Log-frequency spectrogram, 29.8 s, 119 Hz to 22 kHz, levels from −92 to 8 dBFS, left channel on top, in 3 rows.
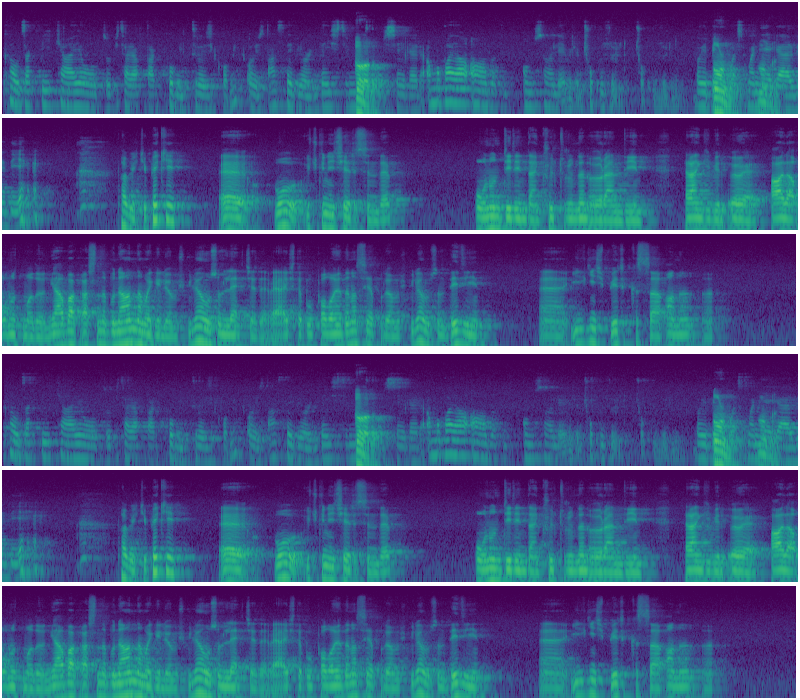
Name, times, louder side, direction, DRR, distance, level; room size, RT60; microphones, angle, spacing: voice 1, 0.0-4.5 4.8-6.2 6.5-10.4 10.9-11.3, left 3 dB, 90° left, 8 dB, 2.7 m, -39 dB
voice 2, 11.4-12.1 12.7-14.8 15.9-25.9 26.6-28.8, equal, 5° left, 8 dB, 1.8 m, -28 dB
29.5 x 22.5 x 4.8 m, 0.64 s
head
